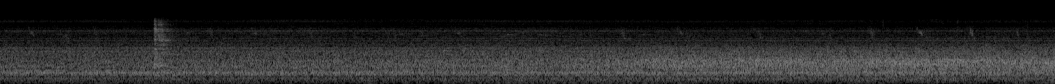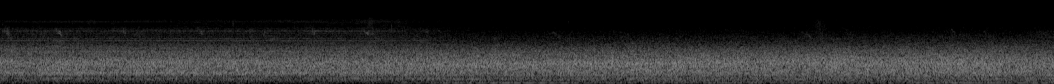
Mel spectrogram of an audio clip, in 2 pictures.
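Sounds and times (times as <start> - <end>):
electric trains hissing: 0.0 - 21.0
bird chirping: 4.0 - 14.4.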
